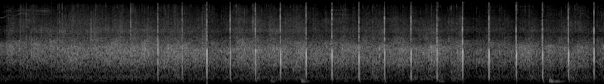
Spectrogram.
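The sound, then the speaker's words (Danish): Audience applause for two performers at a gathering, a steady wash of clapping with sharp, rhythmic unison claps emerging after the first second and continuing evenly to the end. “La oss gjøre dem en ordentlig klapp.”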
